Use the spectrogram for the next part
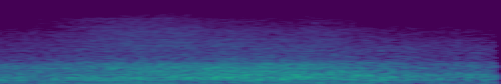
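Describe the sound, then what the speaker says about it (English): Transmission oil pours from a bucket into the transmission of a Minneapolis Moline Mobilift, a steady low rushing gush that holds constant and fairly loud for the whole stretch. "Now I'm finally adding oil to the transmission."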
